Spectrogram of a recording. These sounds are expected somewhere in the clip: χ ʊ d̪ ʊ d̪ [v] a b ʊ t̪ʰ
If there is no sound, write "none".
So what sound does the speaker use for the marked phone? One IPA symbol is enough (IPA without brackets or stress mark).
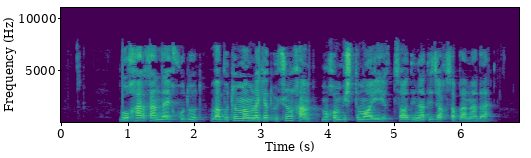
v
